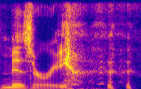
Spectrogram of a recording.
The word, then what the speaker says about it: Missouri: And we do pronounce it as misery.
